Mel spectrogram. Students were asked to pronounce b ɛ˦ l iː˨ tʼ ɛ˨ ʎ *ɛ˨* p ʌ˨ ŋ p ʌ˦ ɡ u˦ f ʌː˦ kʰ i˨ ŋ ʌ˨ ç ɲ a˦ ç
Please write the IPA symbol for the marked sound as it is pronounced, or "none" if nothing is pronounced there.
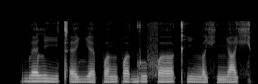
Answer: ɛ˨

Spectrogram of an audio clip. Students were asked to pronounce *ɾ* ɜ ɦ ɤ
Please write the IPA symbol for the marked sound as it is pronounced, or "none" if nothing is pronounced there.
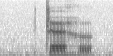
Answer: t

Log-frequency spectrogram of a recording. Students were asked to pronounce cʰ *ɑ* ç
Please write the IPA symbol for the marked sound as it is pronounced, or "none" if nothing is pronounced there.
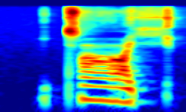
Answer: ɑ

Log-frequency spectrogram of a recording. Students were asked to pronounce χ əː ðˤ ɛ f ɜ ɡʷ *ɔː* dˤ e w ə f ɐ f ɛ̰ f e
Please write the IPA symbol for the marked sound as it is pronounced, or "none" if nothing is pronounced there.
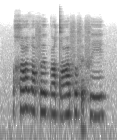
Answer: əː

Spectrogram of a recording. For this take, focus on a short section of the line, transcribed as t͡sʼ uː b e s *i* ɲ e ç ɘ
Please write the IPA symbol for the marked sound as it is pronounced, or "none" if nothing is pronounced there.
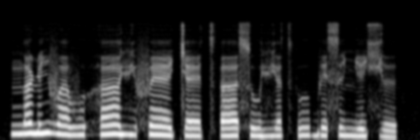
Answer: ɨ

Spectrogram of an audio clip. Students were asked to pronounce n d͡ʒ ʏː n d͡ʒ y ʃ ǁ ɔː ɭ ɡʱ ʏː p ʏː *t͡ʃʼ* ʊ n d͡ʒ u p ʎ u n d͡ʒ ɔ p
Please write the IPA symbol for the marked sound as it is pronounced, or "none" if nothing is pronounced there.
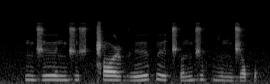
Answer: t͡ʃʼ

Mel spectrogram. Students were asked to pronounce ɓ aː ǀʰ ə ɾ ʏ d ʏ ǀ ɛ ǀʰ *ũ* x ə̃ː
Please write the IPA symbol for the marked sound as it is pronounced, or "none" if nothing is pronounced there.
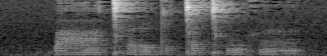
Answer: ũ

